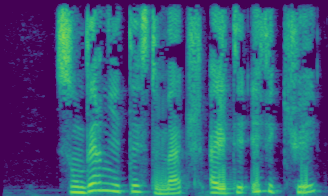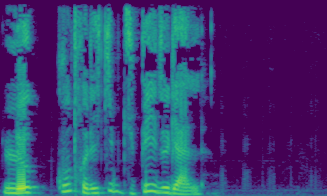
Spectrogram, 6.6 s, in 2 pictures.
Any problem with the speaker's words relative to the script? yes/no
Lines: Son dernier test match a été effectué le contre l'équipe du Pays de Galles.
no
